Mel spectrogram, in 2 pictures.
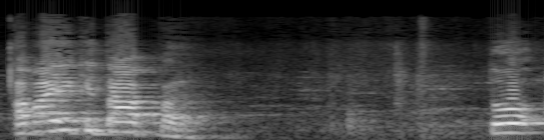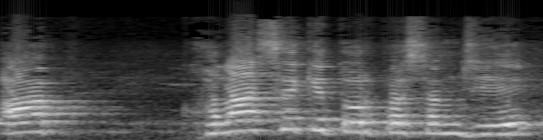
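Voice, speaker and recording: A man's voice: very high-pitched, sharp tone. A man teaching an Arabic grammar lesson to a class, asking questions and having the students finish his sentences. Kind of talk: classroom lesson with call and response. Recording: echoey room.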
